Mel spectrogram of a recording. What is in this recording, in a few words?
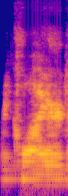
"required", robot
